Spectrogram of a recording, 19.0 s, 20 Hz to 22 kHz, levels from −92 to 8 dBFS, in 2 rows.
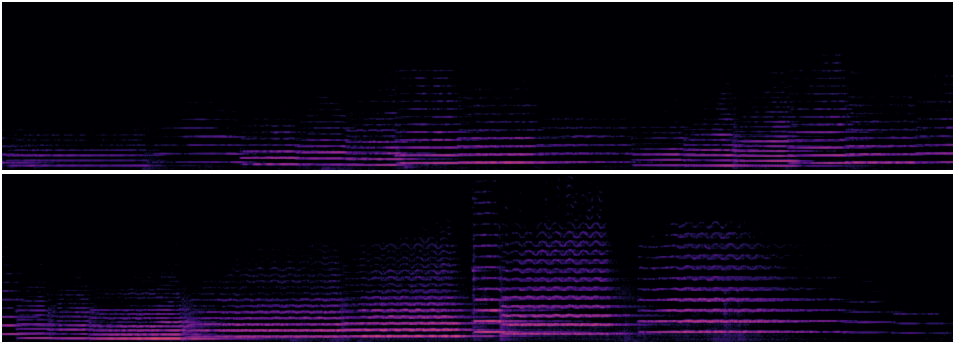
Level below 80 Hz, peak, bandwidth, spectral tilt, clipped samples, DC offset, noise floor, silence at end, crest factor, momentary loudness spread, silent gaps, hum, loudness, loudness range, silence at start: under -90 dBFS; -30 dBFS; 16 kHz; 2.5 dB/octave; under 0.1%; under 0.1%; -75 dBFS; 0.4 s; 18 dB; 23 LU; none; none; -45 LUFS; 11 LU; 0 s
